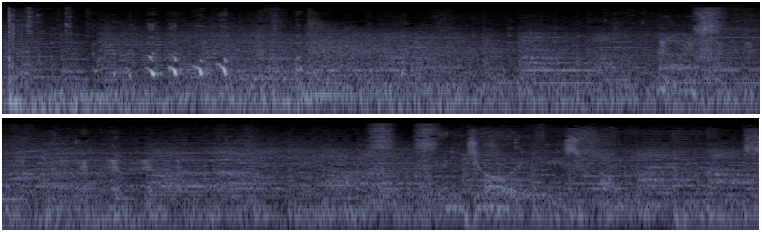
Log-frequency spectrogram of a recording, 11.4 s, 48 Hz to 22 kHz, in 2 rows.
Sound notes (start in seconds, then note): 0.8 laughs; 2.4 cannot decide between crying and laughing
